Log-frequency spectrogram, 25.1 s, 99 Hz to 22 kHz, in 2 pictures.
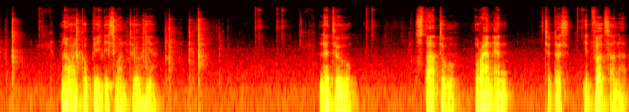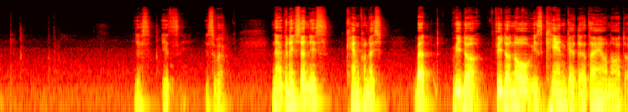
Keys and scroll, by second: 0.0 ctrl+s, 1.3 ctrl+c, 2.1 ctrl+v, 2.4 ctrl+s, 3.2 ;, 3.5 ctrl+s, 12.1 F10, 15.5 F10, 16.8 F10.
